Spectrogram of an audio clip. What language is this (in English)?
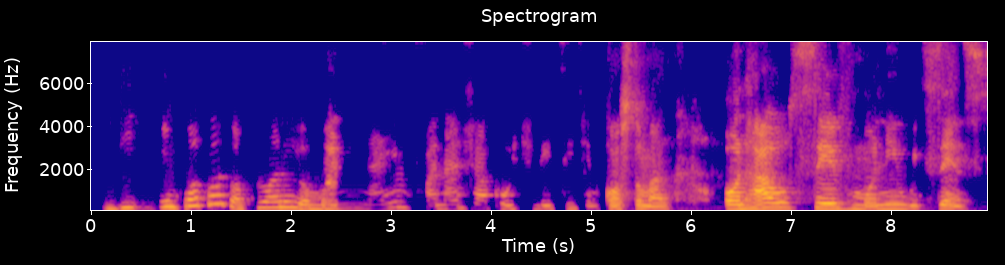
Nigerian Pidgin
